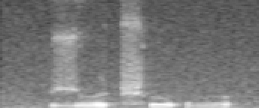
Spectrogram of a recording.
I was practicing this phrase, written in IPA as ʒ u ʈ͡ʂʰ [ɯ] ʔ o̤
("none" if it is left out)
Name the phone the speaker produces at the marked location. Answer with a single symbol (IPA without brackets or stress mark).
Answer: u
